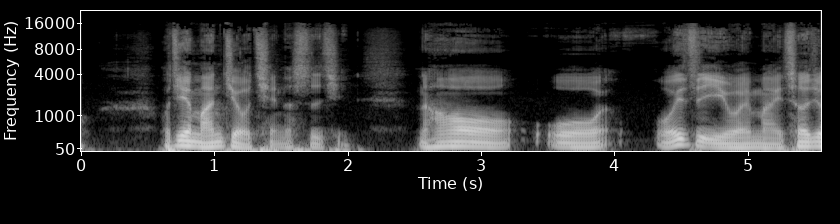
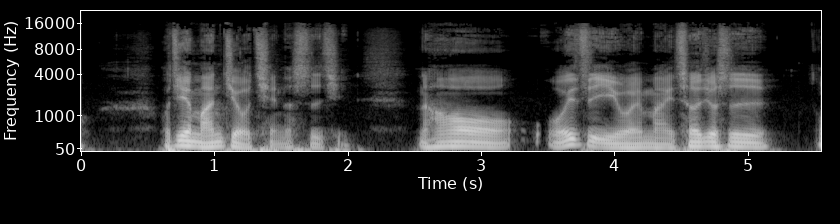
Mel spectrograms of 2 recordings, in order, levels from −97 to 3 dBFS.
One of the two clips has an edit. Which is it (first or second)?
second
